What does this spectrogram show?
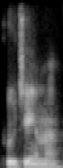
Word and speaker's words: poutine: up in La Banquise, enjoying some poutine, or poutine, I guess more people pronounce it that way here, and the city's famous smoked meat.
